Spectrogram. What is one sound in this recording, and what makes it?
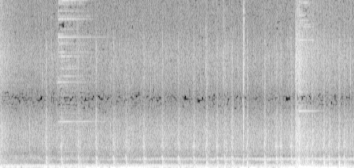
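Towers in a game fire shots with quick, repeated clicking sounds.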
